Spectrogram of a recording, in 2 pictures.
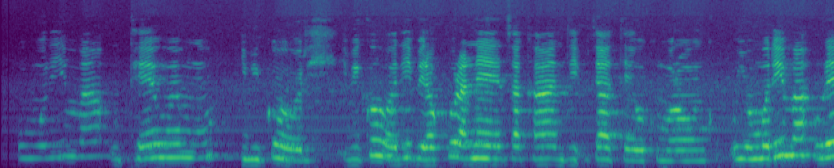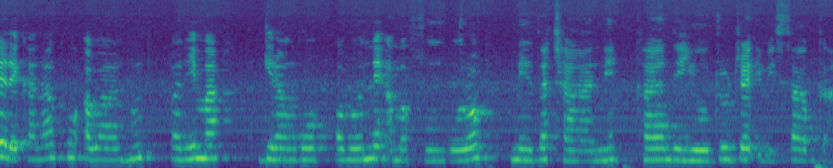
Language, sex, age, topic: Rundi, female, 25-35, agriculture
